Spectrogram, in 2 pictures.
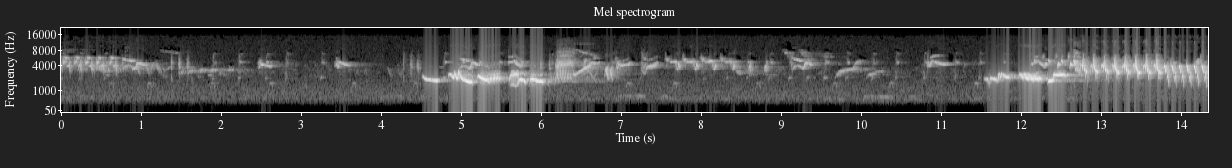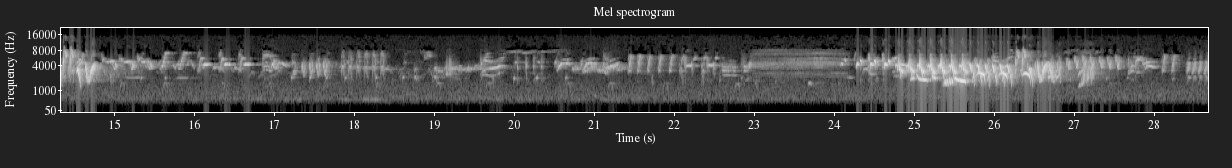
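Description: Songbird singing: three loud bursts of song with fast trills, about five, twelve and twenty-five seconds in, with quieter twittering between.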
